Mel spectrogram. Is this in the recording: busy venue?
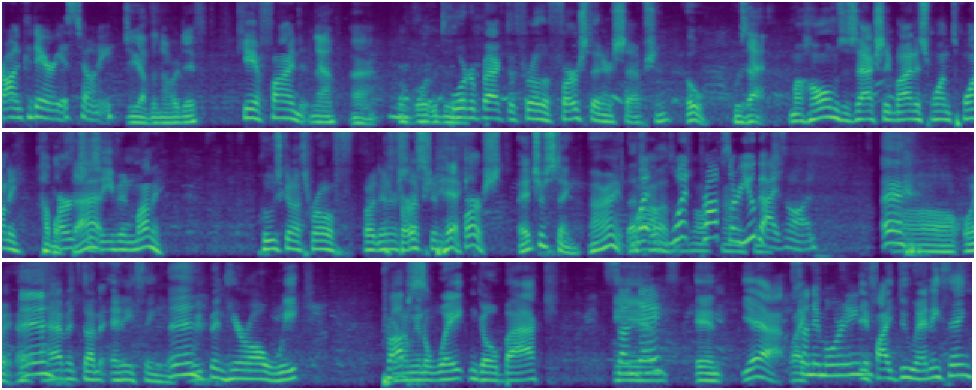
yes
